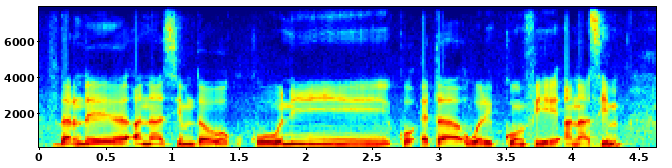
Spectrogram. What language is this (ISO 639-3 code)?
ful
